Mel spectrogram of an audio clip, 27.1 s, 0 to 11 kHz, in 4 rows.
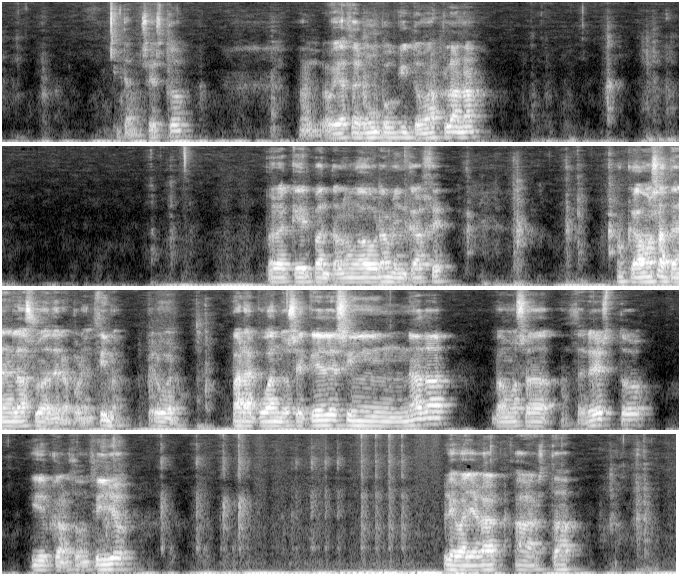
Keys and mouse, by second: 0.0 right click, 0.3 shift+middle click, 1.2 click, 1.7-3.4 shift+middle drag, 3.4 alt+right click, 4.1 s, 5.4 click, 5.8 alt+right click, 6.5 s, 8.4 click, 8.7-17.4 middle drag, 11.7 alt+q, 15.4 3, 17.4 alt+right click, 19.4 alt+shift+right click, 20.4 alt+shift+right click, 21.0 alt+shift+right click, 21.9 ctrl+KP_Add, 26.5-27.0 ctrl+shift+middle drag.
